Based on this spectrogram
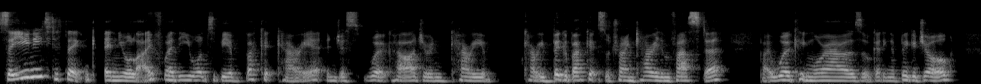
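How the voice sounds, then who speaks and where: Talking at a very fast pace, a woman shows vocal fry and ordinary pitch variation. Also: medium pitch for a woman, quiet background. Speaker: online business course presenter. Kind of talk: webinar sales presentation. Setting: live webinar with chat.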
